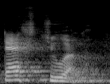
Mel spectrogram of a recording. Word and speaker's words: textual: अब देखिए हमने कहा कि टी के बाद यदि UAL आए तो उस समय टी को हम च बोलेंगे या उच्चारण करेंगे।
